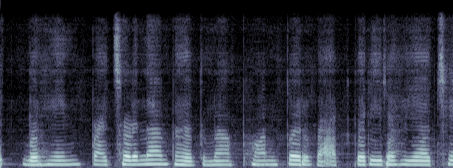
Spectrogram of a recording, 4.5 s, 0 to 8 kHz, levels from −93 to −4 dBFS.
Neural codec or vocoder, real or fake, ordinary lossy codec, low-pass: codec, 24 kHz, 1 kbps, SNAC; fake; none; 7.2 kHz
